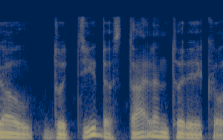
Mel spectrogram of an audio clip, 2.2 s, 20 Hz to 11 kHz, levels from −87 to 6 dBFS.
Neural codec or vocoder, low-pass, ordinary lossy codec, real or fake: codec, 16 kHz, 2 kbps, FunCodec, trained on LibriTTS, 25 frames a second; 7.2 kHz; MP3, 96 kbps; fake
